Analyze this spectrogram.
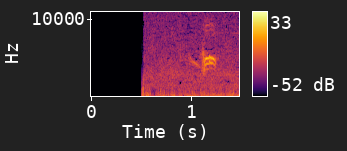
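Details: A White-winged snowfinch from a group at Coll de Pal in the Catalan Pyrenees in December 2017 gives a single short, high, thin call note against a steady hiss of wind or background noise.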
